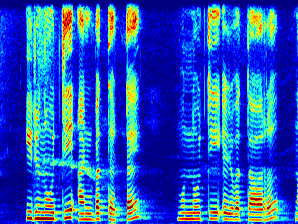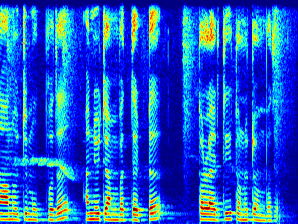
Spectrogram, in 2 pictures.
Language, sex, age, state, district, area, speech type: Malayalam, female, 18-30, Kerala, Ernakulam, rural, spontaneous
